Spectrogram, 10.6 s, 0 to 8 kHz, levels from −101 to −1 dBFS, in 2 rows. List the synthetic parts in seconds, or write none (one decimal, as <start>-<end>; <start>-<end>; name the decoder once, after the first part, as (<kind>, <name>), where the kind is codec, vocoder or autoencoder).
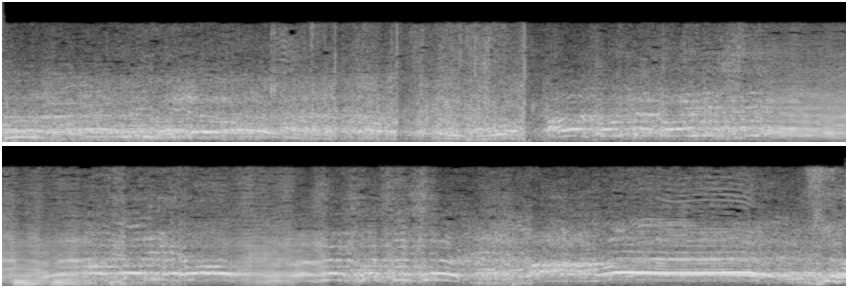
4.8-5.8 (vocoder, Vocos); 6.5-7.3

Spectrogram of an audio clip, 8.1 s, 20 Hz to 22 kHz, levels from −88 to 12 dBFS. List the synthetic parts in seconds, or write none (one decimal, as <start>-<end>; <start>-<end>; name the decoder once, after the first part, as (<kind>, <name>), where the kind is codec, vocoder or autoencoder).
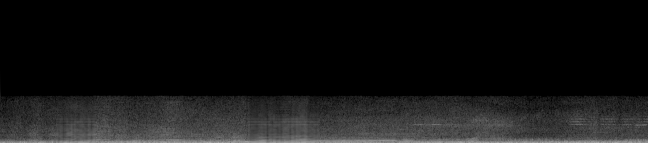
0.7-1.2 (vocoder, Vocos); 3.1-4.0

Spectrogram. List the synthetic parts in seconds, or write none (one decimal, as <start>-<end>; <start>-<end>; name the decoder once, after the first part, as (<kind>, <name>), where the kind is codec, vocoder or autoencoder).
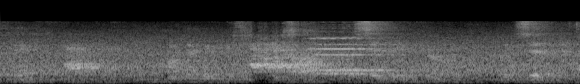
none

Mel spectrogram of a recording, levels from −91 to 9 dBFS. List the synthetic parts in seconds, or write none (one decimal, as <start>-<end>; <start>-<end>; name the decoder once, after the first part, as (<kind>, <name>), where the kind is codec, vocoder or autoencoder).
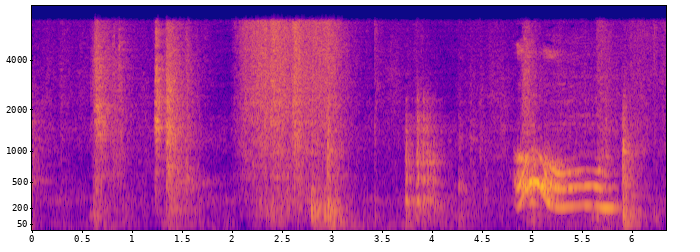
0.8-1.9 (vocoder, Vocos); 3.0-5.1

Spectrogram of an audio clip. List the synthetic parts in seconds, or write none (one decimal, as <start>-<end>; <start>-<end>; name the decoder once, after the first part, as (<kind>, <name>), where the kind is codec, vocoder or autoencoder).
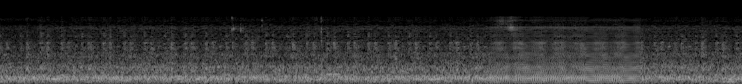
4.9-6.4 (vocoder, Vocos)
